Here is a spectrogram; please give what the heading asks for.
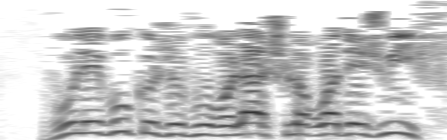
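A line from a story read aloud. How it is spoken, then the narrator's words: Shouted. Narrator (French): leur crie Pilate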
